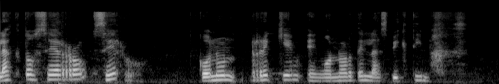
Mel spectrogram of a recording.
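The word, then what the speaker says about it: réquiem: Requiem también lleva tilde porque requiem, es una palabra grave. Tiene mayor fuerza de voz en la penúltima sílaba.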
